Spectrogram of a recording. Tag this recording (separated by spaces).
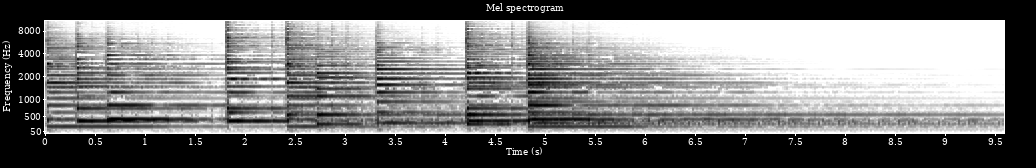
digital sample chords hit music melody video synth samples synthesizer 8-bit sounds loop drums game loops drum awesome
